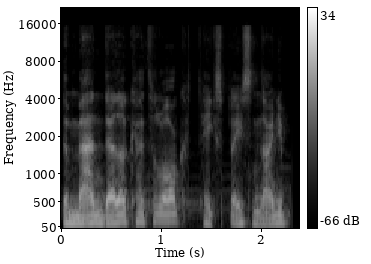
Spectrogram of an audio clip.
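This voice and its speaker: A man's voice: mid-range voice, steady tone, a little fast, darkish tone. A man reading scripted explainer narration in a matter-of-fact, orderly way. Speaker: narrator of a ranking video. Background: background music.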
